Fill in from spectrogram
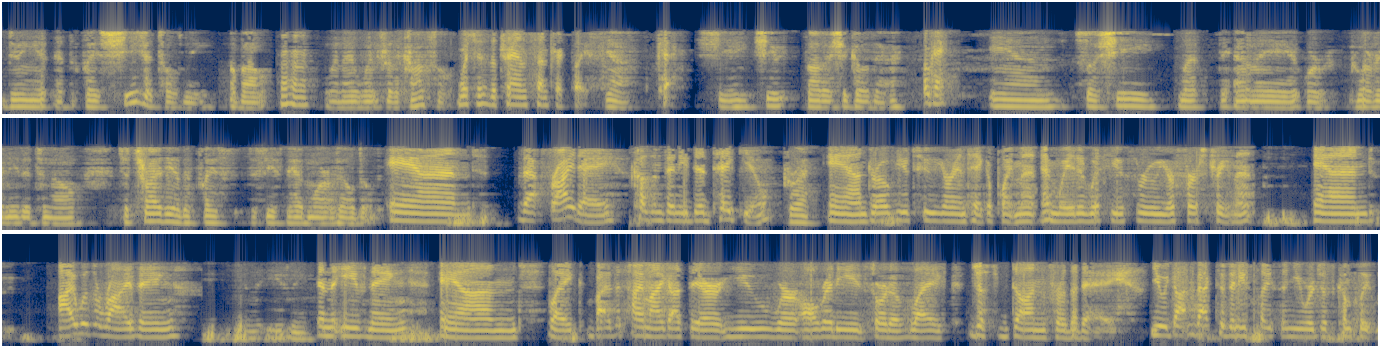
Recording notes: Audio quality was a challenge this week.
